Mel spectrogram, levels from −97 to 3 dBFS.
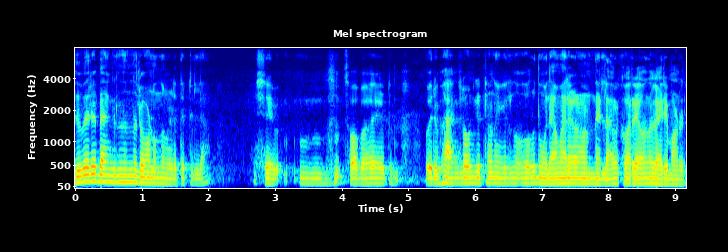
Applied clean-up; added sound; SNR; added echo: neural mask model Resemble Enhance denoiser.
